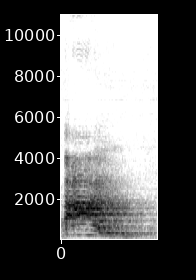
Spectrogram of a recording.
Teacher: o A ele tem um som mais forte, ele é pronunciado com maior intensidade. E o I é uma semivogal.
